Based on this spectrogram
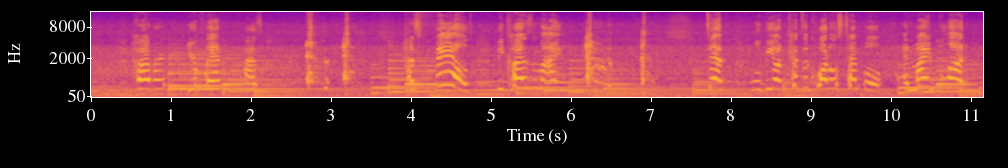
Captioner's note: cough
